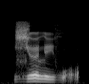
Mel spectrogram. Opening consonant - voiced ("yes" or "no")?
yes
